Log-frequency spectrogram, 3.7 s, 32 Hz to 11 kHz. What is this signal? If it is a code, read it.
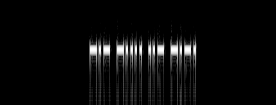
Morse code, heard as a keyed tone, about 40 wpm, 700 Hz. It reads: K6UC
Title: USA Call Signs - 3x Character Spacing - 40wpm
